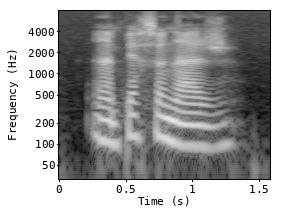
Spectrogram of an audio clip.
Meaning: 1. character (in a play, program, film) 2. person
- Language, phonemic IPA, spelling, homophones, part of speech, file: French, /pɛʁ.sɔ.naʒ/, personnage, personnages, noun, Fr-personnage.ogg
